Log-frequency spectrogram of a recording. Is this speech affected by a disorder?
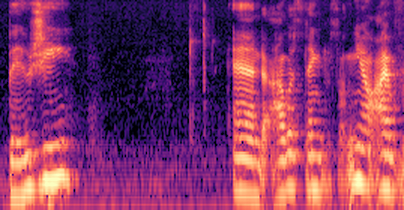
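Yes: disability causing slurred speech.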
